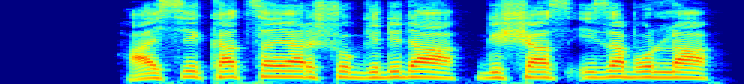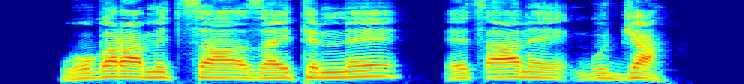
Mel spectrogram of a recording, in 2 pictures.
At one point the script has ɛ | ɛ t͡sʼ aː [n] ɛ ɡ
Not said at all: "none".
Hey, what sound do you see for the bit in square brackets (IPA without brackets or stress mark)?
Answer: n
